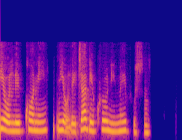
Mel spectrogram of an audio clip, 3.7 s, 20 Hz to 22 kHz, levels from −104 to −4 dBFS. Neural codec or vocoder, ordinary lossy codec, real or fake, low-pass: codec, 16 kHz, 1.1 kbps, Voila-Tokenizer; none; fake; none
